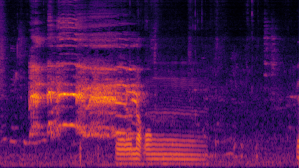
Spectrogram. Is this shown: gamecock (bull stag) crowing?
yes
